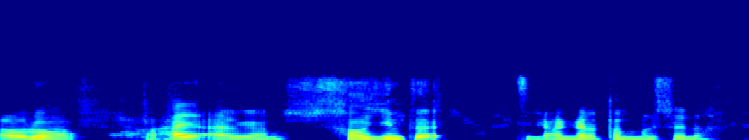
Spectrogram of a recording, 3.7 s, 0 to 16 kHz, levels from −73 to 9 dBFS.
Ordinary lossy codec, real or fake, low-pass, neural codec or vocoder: MP3, 64 kbps; fake; 7.2 kHz; codec, 16 kHz, 1 kbps, FunCodec, trained on Chinese and English, 50 frames a second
